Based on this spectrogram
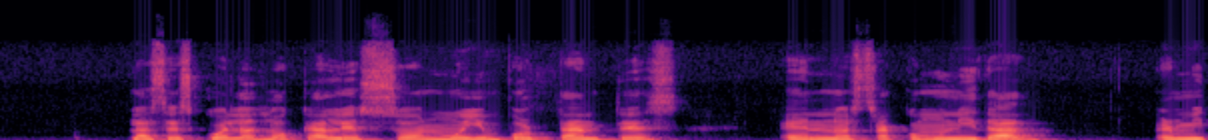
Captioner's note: speaking in Spanish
